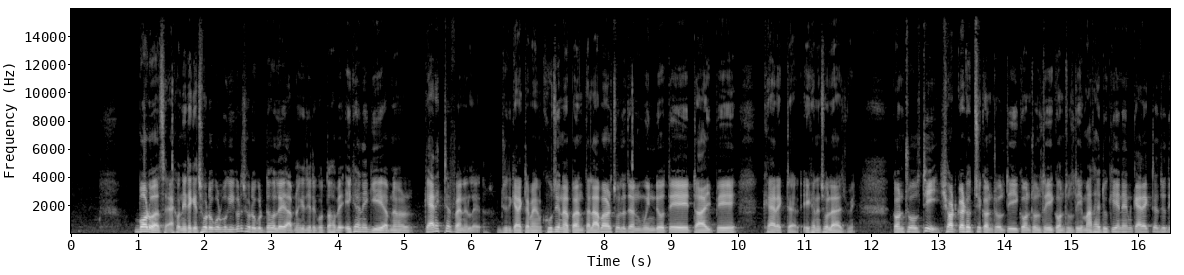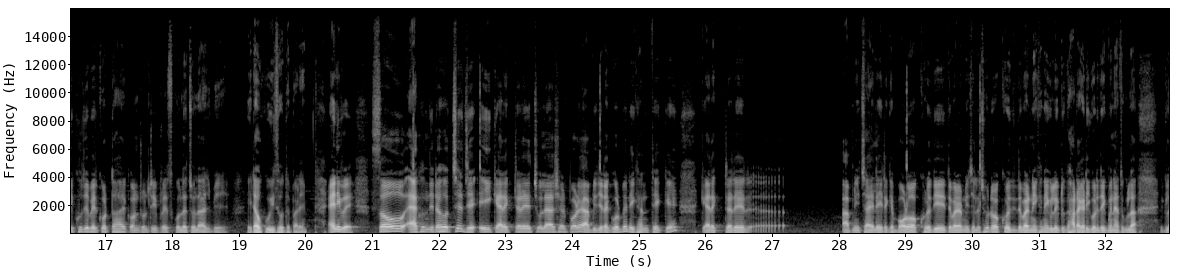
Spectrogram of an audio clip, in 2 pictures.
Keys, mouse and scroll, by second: 0.4 ctrl+m, 1.3 click, 8.3 click, 21.4 click, 28.9 click.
